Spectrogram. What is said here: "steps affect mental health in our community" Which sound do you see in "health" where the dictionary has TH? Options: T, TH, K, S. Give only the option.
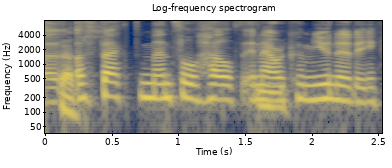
TH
